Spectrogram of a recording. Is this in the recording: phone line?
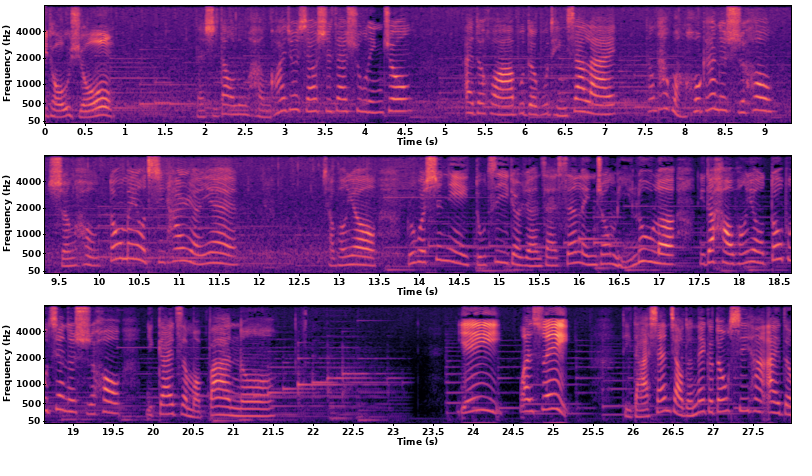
no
